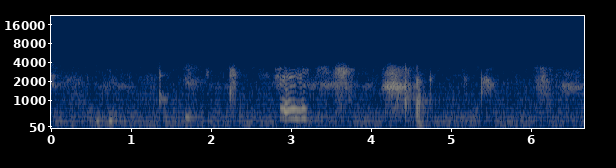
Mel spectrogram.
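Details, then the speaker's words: Infant being encouraged to crawl, with hiccups: several short, abrupt catches of breath at irregular intervals over soft room sounds; infant hiccups. "where you doing you got hiccups oh oh"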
